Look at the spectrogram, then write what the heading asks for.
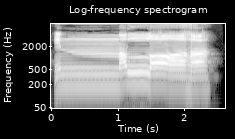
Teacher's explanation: لام کو ہم نے اللہ کے لام کو موٹا پڑھا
